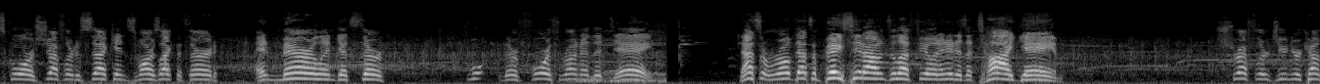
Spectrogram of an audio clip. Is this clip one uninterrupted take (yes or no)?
yes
